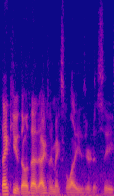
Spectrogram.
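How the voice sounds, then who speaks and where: A man's voice: rumbling low, lo-fi sound, slight background noise. A man chatting casually while gaming with friends, joking and swearing, often restarting his sentences. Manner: excitable, swearing, quick jokes, stammering restarts. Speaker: gamer streaming with friends.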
